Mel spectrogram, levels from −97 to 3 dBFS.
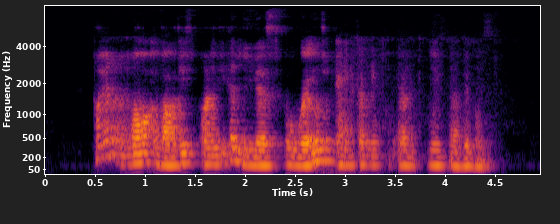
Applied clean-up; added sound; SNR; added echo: neural mask model DeepFilterNet 3.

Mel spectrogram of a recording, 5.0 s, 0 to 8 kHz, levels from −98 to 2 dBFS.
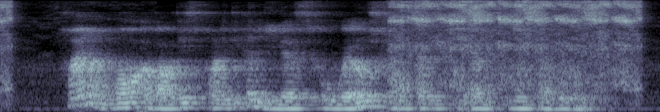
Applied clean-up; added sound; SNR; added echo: none; Writing; 5 dB; reverberation time 0.7 s.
